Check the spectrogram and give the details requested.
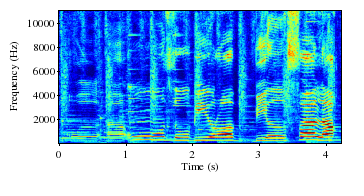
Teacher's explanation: Jika huruf qaf disukunkan, maka cara bacanya harus dipantulkan karena termasuk huruf qalqalah.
